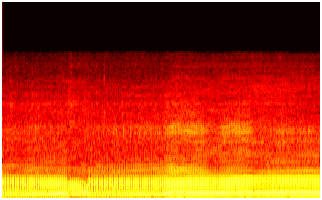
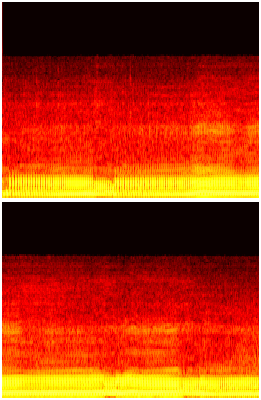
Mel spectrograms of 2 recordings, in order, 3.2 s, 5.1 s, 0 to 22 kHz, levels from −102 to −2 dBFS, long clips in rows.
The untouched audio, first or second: second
